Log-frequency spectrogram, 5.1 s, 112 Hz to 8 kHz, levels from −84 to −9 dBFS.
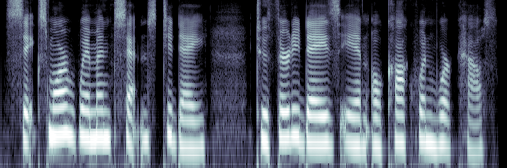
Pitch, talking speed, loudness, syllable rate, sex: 215 Hz, 140 wpm, -15 LUFS, 4.6 syllables/s, female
